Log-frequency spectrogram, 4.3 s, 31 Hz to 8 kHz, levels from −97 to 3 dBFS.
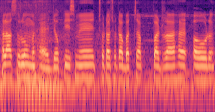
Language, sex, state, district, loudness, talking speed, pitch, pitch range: Hindi, male, Bihar, Katihar, -16 LUFS, 165 wpm, 155 Hz, 150-160 Hz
